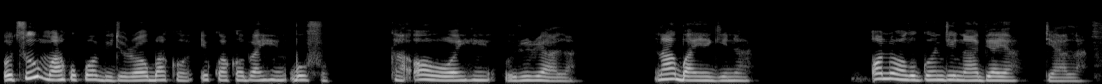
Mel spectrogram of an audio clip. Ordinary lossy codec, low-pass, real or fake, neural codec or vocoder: none; none; real; none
